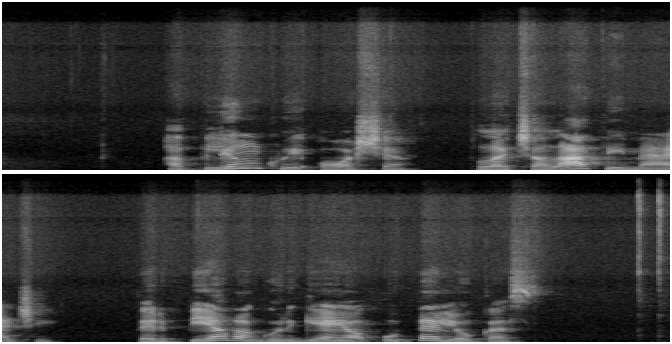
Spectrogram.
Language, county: Lithuanian, Telšiai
